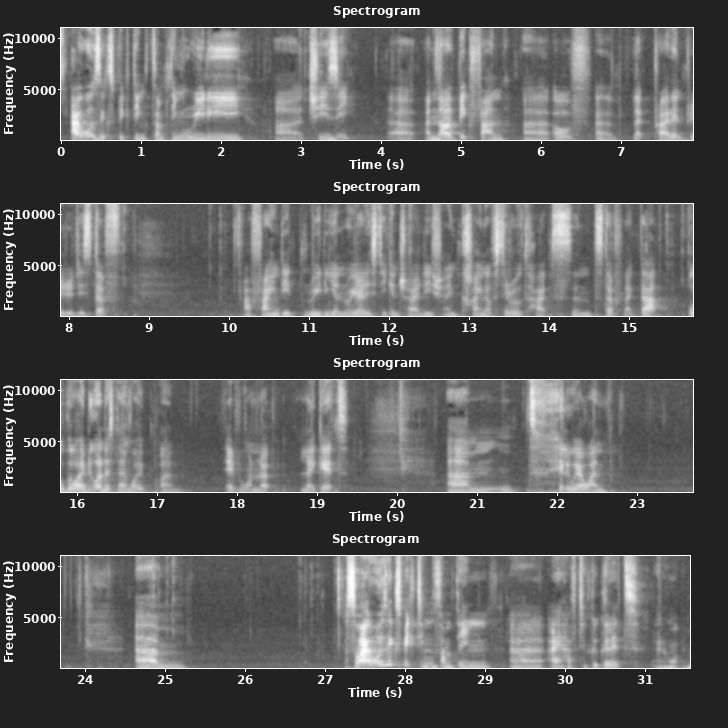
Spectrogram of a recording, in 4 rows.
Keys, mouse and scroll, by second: 1.4 c, 3.3 g, 5.0 a, 7.4 c, 8.7 g, 9.9 a, 12.3 g, 13.9 a, 14.5 c, 15.8 r, 16.9 g, 18.2 a, 22.6 g, 24.1 c, 25.1 g, 26.9 a.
